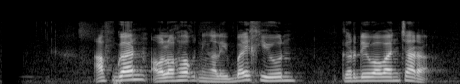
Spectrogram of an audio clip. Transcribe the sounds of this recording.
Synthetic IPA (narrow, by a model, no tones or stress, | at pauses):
ʔafɡanɔ̰lɔɦɔk̚niŋalibajxiun | kərdiwawaɲt͡ʃaɾa̰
